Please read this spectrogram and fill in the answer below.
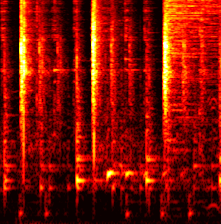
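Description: Nagara naam accompaniment: drums struck in a few sharp, irregularly spaced strokes, with a longer, brighter stroke near the end.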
